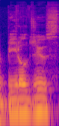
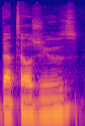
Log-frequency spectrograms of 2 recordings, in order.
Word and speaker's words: Betelgeuse: So we've got, a lot of people call this Betel or Betelgeuse, this star. I call it Betelgeuse. It doesn't matter how you pronounce it.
